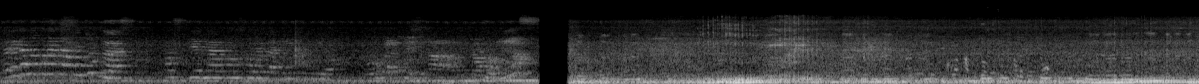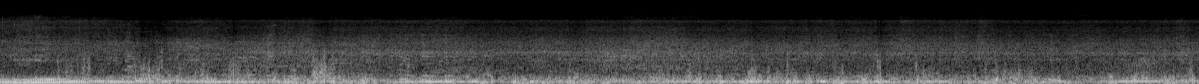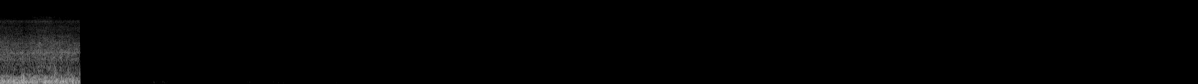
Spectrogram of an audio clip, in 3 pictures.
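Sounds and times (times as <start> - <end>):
vehicle engine driving slowly: 5.7 - 24.8.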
